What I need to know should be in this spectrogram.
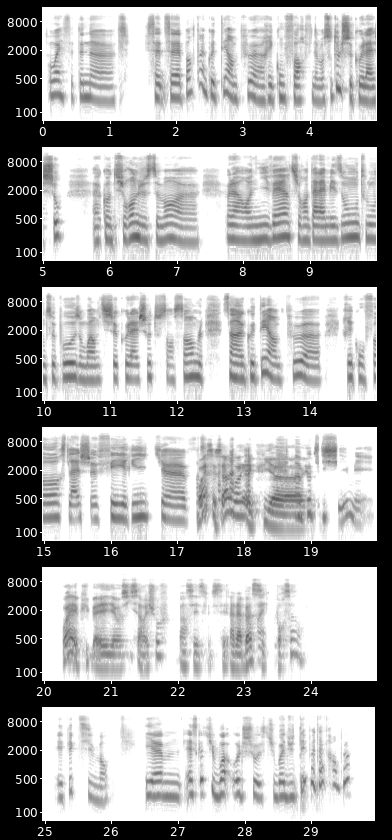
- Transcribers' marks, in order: laugh; tapping
- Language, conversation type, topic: French, podcast, Quelle est ta relation avec le café et l’énergie ?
